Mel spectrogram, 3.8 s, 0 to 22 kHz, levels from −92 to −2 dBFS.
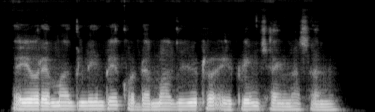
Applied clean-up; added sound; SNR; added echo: neural mask model Resemble Enhance denoiser.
